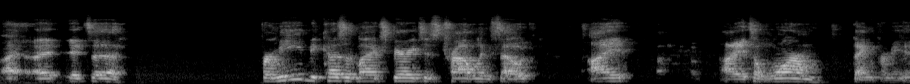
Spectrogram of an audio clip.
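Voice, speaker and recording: The speaker has a Canadian accent and a fairly slow pace. Long pauses come often. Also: man, fairly high pitch for a man, ordinary pitch variation. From Nova Scotia, Canada. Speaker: homesteader, channel host. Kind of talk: casual live stream chat. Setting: live stream.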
